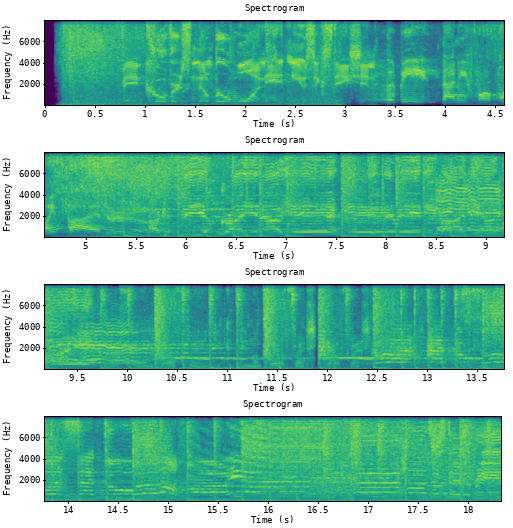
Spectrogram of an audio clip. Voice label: CHR Imaging

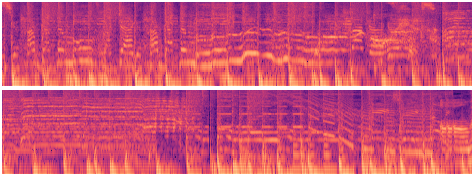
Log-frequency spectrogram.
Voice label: Radio One Imaging Montage

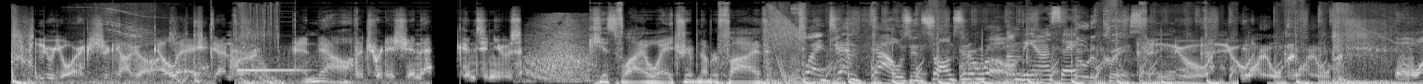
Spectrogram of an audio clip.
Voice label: VO demo

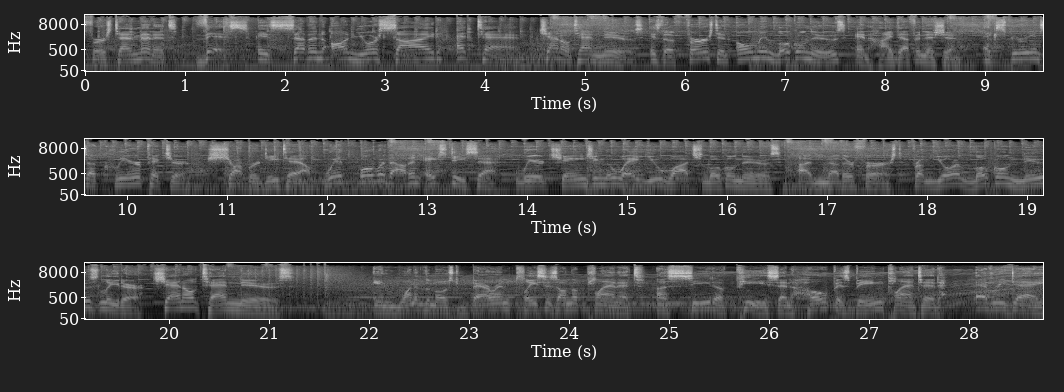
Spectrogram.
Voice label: TV Promo

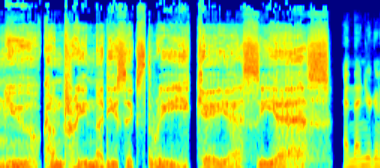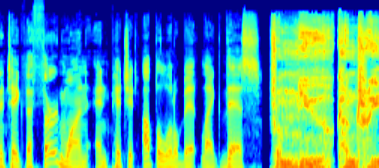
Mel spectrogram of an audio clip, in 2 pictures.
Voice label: Scary Voice Tutorial; Halloween

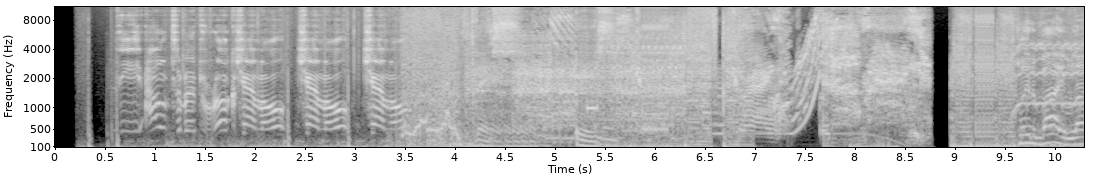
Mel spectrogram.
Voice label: imaging radio; KERRANG

